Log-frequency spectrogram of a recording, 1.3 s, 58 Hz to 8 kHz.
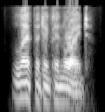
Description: Search Result for " lepidoganoid" : The Collaborative International Dictionary of English v.0.48: Lepidoganoid \Lep`i*do*ga"noid\ (l[e^]p`[i^]*d[-o]*g[=a]"noid or -g[a^]n"oid), n. [Gr. lepi`s -i`dos, a scale + E. ganoid.]
lepidoganoid.mp3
